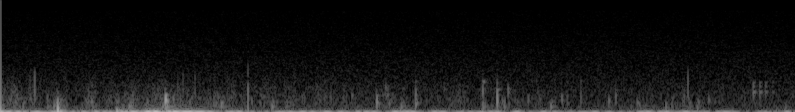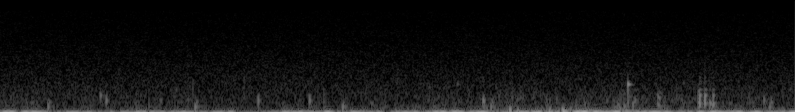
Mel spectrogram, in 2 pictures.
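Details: Frequent low gurgles and irregular bubbling clicks, recorded over the recorder's own abdomen with a USB stethoscope; active ordinary bowel sounds.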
